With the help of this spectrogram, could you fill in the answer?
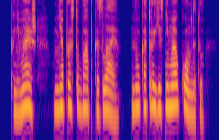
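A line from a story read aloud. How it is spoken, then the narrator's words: Quiet explaining. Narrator (Russian): стала я тихонько объяснять Олегу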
